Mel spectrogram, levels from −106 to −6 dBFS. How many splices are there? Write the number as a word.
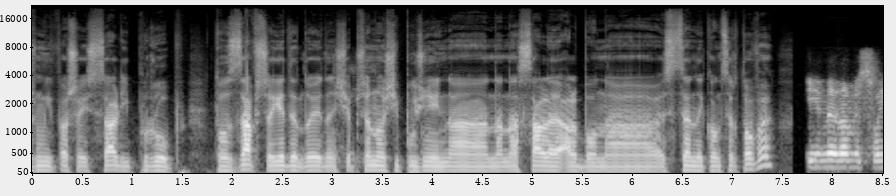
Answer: one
